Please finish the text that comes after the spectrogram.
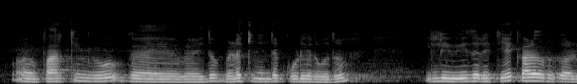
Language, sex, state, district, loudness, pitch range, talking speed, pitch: Kannada, male, Karnataka, Dharwad, -22 LUFS, 130-150 Hz, 115 wpm, 140 Hz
